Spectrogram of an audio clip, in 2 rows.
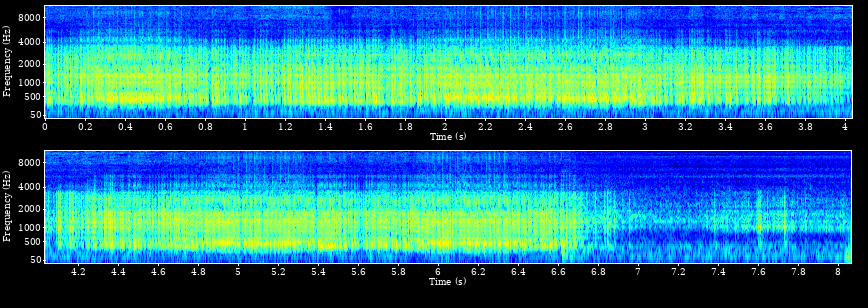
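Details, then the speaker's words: HIFIVOX MH2000 reel-to-reel: a wavering whine in the speaker from motor interference, heard even with the motor on a separate supply and the head replaced by a 330-ohm resistor. Lack of amplifier screening is suspected; an 11 µH choke on the motor side helps. "i think it's a lack of screening on this amplifier"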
